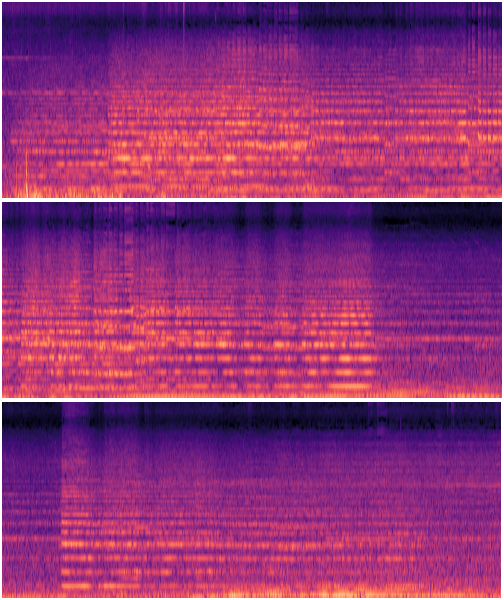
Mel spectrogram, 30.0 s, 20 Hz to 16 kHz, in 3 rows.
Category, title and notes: Sound effects > Other
Tractor Horns
Tractors' horns at a farmer's protest in Oxford, UK. One of them plays a tune. A crossing beep is briefly heard at the start of the clip. Recorded on an iPhone 12 Pro.
horn, noise, protest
